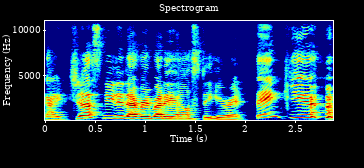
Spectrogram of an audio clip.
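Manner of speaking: loud mock-triumph, lifting into laughter; smug [name]. [name] having tricked Luke before everyone, gleefully smug.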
